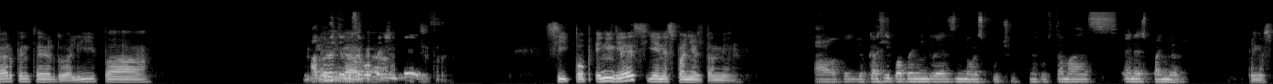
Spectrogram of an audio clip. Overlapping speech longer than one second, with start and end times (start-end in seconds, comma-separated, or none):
3.1-4.5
